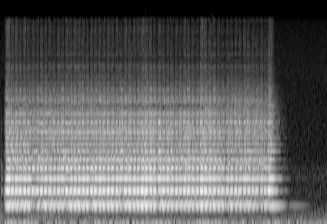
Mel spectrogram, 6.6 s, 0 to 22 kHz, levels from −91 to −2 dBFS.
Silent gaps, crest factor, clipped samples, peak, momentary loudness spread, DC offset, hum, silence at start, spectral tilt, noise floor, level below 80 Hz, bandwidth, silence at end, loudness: none; 14 dB; under 0.1%; 0 dBFS; 5 LU; under 0.1%; none; 0.1 s; -4.5 dB/octave; -48 dBFS; -52 dBFS; 11 kHz; 0.9 s; -15 LUFS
